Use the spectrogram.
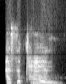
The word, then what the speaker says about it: ascertain: Ascertain.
